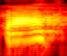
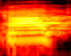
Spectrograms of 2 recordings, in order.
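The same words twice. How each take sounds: First: The word ends with a k sound. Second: The word ends with a g sound. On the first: "অঘোষ ব্যঞ্জন" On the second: "ঘোষ ব্যঞ্জনে পরিণত"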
